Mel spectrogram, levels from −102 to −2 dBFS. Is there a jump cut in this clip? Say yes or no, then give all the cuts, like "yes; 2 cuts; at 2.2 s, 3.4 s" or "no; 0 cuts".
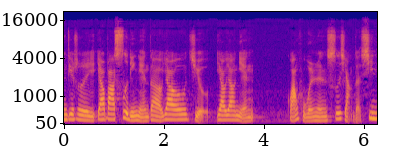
no; 0 cuts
